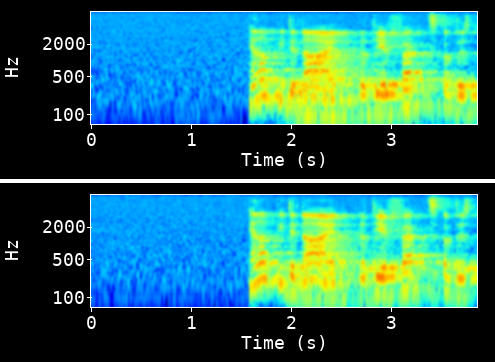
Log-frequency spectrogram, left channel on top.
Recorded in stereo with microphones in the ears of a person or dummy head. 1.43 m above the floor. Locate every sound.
1.6 s a man speaking: 25° right (ahead or behind), 1.7 m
